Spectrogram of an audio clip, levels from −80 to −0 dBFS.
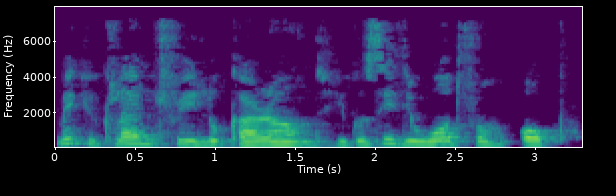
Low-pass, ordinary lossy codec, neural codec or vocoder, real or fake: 7.2 kHz; MP3, 32 kbps; none; real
